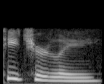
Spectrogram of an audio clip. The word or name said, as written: teacherly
